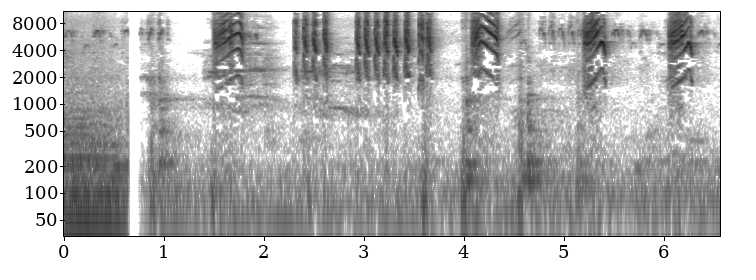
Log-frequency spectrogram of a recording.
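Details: Javan cochoa, active song meant as a lure for untrained or silent birds: harsh descending chirps alternating with quick buzzy rattles of about six pulses, and a thin high whistle near the end.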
